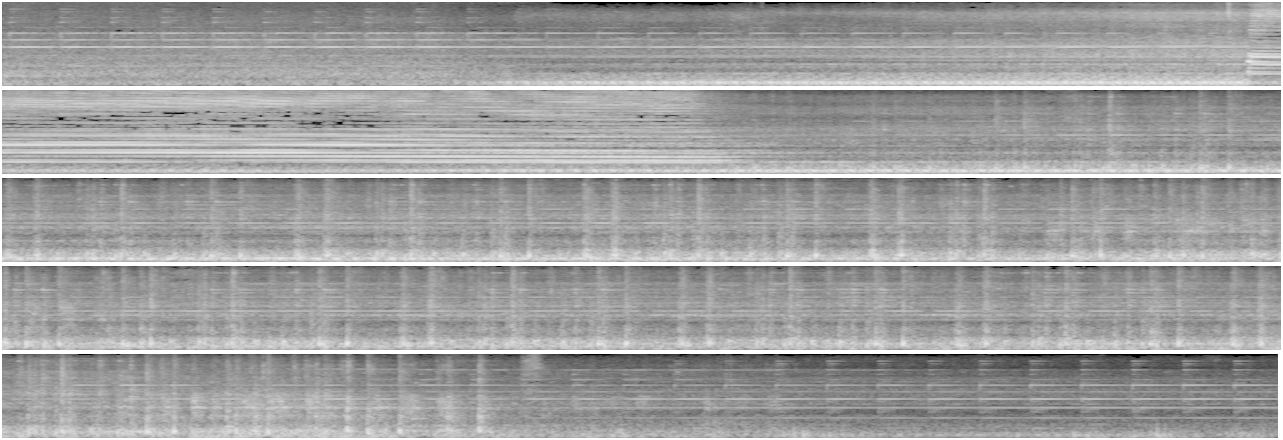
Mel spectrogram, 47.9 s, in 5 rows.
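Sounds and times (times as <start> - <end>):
diesel locomotive engine rumble: 0.0 - 45.8
train air horn chord: 9.2 - 16.0
train wheels clicking over rail joints: 15.6 - 43.8.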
